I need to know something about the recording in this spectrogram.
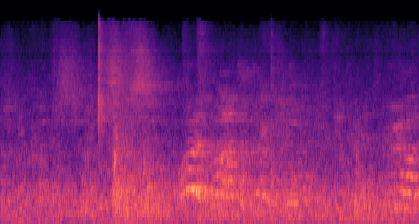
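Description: Voices calling out in an echoing sports hall, with a single sharp smack about a second in.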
